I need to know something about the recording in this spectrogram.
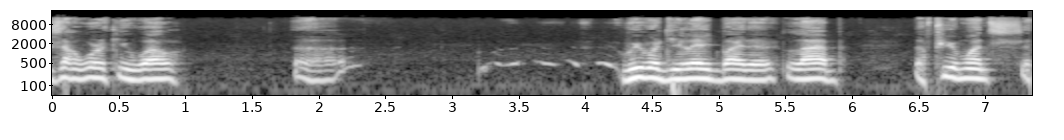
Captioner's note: pauses for 3 seconds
